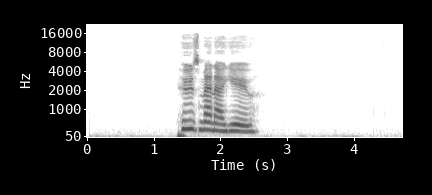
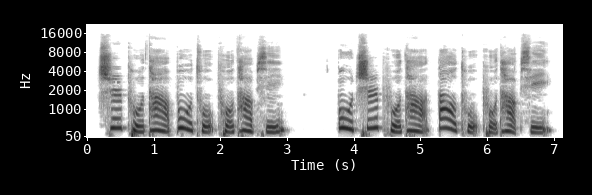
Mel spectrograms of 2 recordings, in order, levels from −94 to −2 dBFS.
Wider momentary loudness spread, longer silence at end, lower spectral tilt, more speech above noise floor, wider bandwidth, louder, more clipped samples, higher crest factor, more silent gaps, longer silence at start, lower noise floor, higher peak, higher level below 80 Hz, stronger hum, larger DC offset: first, 12 LU vs 5 LU; first, 2.2 s vs 0.15 s; second, -3 dB/octave vs -4.5 dB/octave; second, 42 dB vs 62 dB; first, 16.5 kHz vs 14 kHz; second, -35 LUFS vs -23 LUFS; neither; about the same, 20 dB vs 16 dB; neither; first, 1.35 s vs 0.15 s; second, -78 dBFS vs -85 dBFS; second, -22 dBFS vs -8 dBFS; second, -56 dBFS vs -50 dBFS; neither; neither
